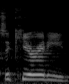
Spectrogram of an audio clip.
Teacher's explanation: the word security the emphasis is on the second syllable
